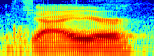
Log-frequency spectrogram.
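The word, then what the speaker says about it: Jair: your days a year you pronounce the J in Portuguese okay you do Yair volson R oh good job is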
